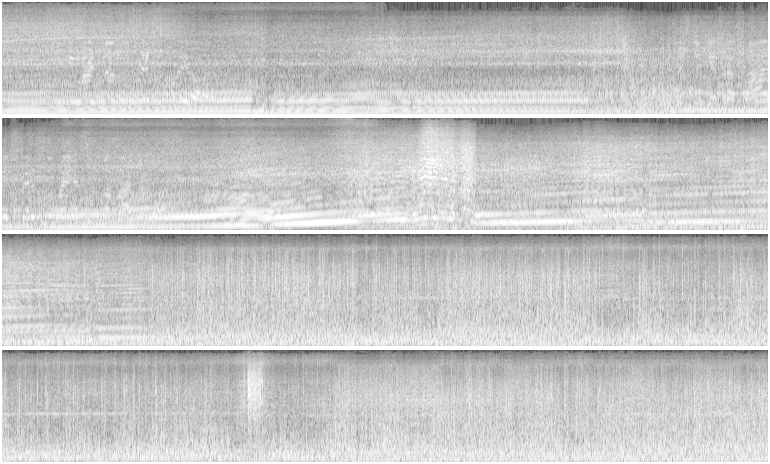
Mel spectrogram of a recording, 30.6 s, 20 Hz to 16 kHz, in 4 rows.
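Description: Yamaha XJ6's remapped 600 cc inline-four engine accelerating at full throttle, its pitch climbing and then dropping at each of several upshifts through the gears. In the second half, heavy wind rush on the microphone at high speed nearly buries the engine.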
